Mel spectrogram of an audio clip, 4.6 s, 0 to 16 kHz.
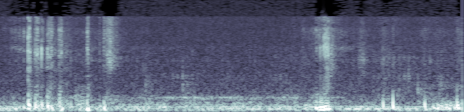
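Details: Kittens of a five-kitten litter, born April 14th to mother Gamora, resting in a lap on May 10, 2018; a low, steady rumbling purr runs throughout, with a few clicks and brief handling noises.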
